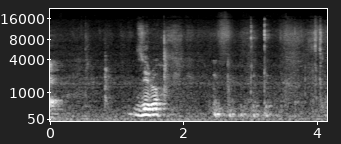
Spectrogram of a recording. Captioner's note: voiceover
